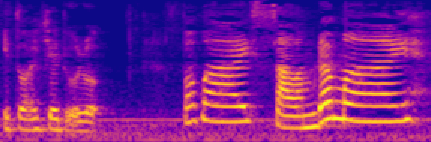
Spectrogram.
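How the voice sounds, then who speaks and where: A woman giving a casual, earnest explanation in a vlog, urging listeners to check facts and stay calm. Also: sits high, normal speed, crowd noise. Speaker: alumna explaining education system. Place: on location at a campus.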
